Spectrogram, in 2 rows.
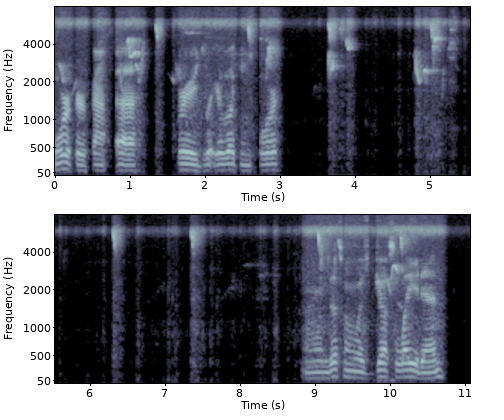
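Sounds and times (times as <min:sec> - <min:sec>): bird chirps: 0:00.0 - 0:10.7
high-pitched insect trill: 0:00.0 - 0:10.8.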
